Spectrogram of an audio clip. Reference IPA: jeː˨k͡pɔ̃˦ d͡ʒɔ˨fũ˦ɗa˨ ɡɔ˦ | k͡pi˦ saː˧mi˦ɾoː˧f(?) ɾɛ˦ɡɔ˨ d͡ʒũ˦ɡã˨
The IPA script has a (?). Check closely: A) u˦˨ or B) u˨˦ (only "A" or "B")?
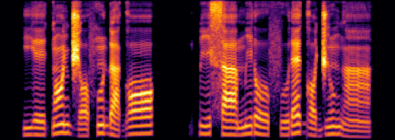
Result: B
